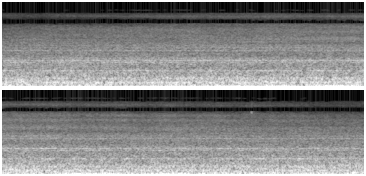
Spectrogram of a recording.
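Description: ICE high-speed train rolling slowly through the station: a steady low rumble of wheels on rail with a faint steady hum above it.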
